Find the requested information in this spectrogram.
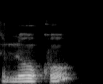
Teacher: the visarga ha becomes o because of sandhi. So the lokaha becomes loko with sandhi.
